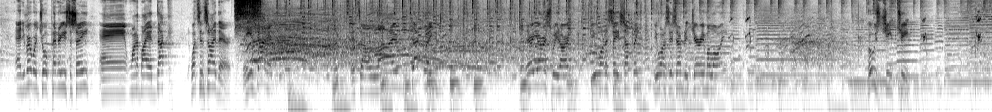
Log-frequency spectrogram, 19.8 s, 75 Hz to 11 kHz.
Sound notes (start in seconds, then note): 5.2 cheering and applause; 14.4 chirp chirp; 19.3 chirp chirp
